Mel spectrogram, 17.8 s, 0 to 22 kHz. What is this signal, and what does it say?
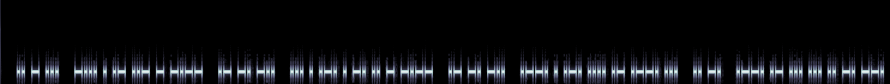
Morse code, heard as a keyed tone, about 25 wpm, 600 Hz. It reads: ITS BEAUTY AND SERENITY AND PERHAPS IN PASSING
